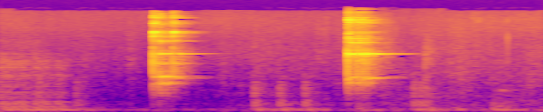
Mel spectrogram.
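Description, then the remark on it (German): Two bright glass clinks about a second apart during a toast, each ringing briefly and fairly loud, with low muffled voices murmuring in the gaps between them. “Ja, Prost. Prost.”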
